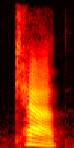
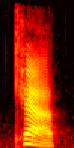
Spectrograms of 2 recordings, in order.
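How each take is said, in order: The two takes are said the same way.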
